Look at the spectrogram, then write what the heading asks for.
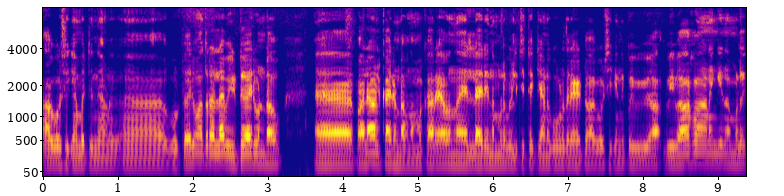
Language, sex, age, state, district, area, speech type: Malayalam, male, 60+, Kerala, Kozhikode, urban, spontaneous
